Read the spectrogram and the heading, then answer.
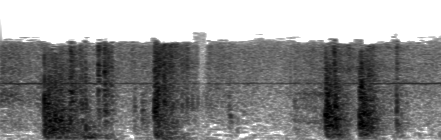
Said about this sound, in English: Unlocked? Yeah. I'll kick open the door and you stand back.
